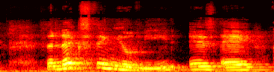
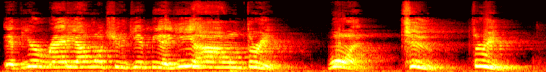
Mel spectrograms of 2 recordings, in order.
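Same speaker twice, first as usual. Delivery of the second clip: excited hype; 8 semitones higher, 9 dB louder than usual. Real, not acted. Hyping kids up for call.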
